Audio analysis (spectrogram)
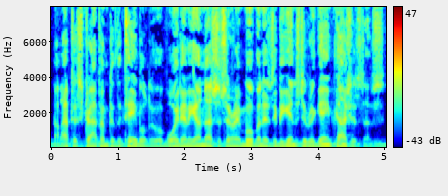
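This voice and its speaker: An actor playing a careful, clinical starship doctor in an audio drama, precise and explanatory. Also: male voice, low voice, fairly even intonation, quick pace, music in the background, natural voice. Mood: clinical, grave.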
